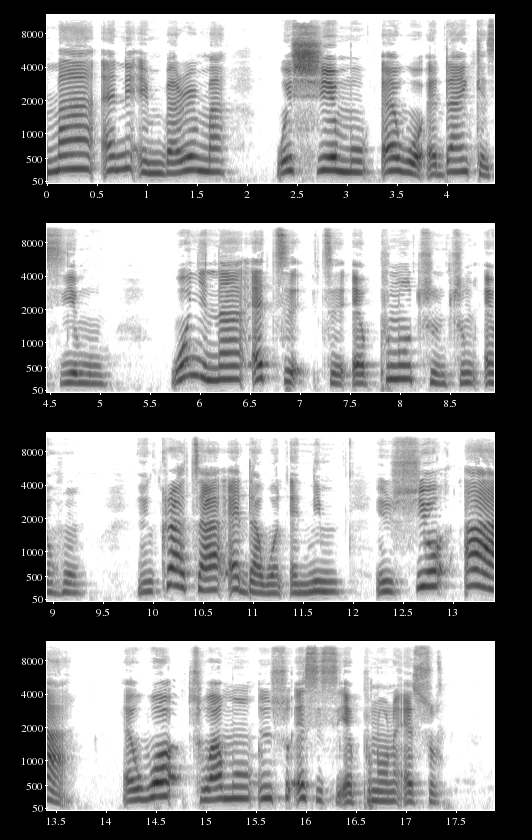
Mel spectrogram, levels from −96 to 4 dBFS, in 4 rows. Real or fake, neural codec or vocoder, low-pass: real; none; 10.8 kHz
